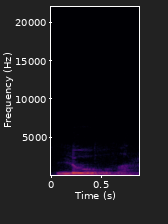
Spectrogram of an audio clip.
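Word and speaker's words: Louvre: Pronounced Lou.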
